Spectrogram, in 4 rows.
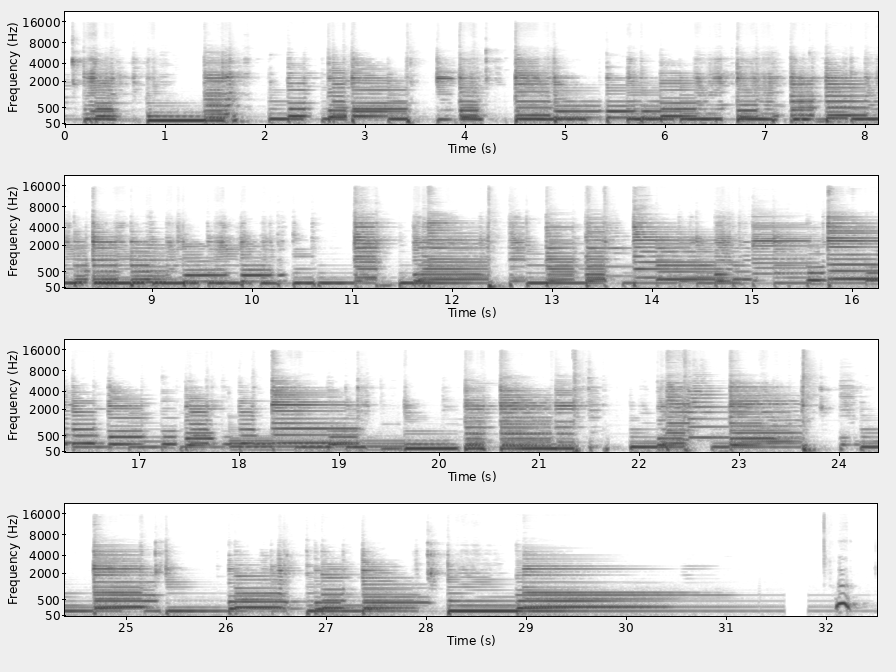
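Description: Kite Guitar, a guitar fretted in 41-tone equal temperament, played as a blues with dominant seventh chords voiced with the mellow harmonic seventh. The picked chords and bass notes run on throughout, and near the end a last chord is left to ring and fade.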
